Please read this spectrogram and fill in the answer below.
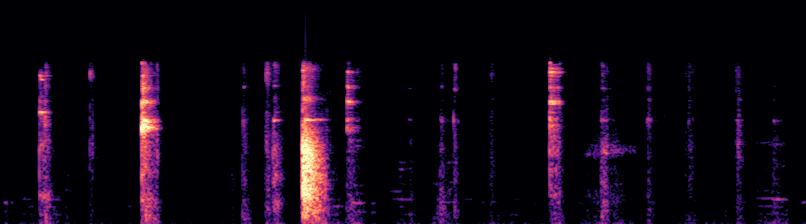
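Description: Irregular knocks and clinks of flair bottles and metal shaker tins being tossed, caught and tapped together in bartending flair practice, the loudest a little under four seconds in.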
